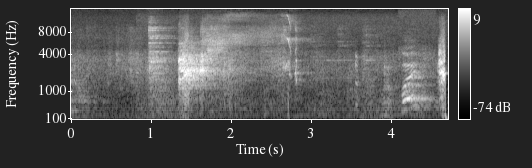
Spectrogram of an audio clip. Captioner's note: monkey shrieking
